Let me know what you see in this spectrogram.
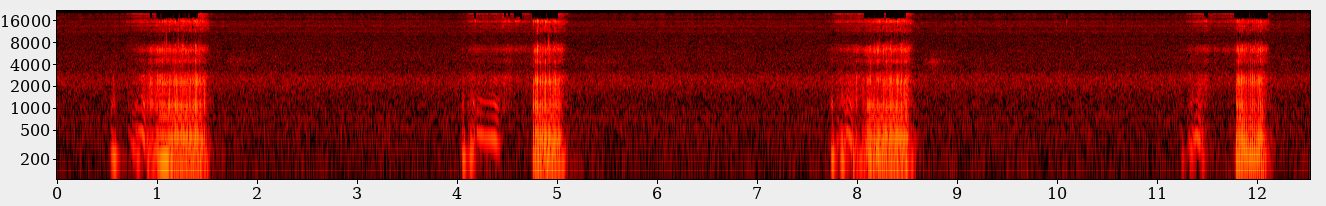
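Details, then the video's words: Sleeping Chihuahua named Ted, a big dog living in Indonesia, snores steadily indoors: each breath a faint squeaky whistle followed by a broad rasping snore, repeating roughly every three and a half seconds, four cycles heard against a quiet room. "5 MINUTES DOG SNORES"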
